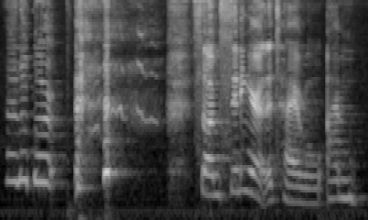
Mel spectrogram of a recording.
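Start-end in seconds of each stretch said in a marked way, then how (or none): 0.9-1.9 loud, high burst of laughter; real laugh. Real, not acted. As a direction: laugh out freely, caught up in the memory. Laughs while retelling emotional vision.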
